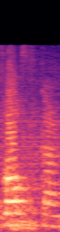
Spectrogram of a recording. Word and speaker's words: Wolfgang: It's pronounced Wolfgang in English, right. but it's Wolfgang in German.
